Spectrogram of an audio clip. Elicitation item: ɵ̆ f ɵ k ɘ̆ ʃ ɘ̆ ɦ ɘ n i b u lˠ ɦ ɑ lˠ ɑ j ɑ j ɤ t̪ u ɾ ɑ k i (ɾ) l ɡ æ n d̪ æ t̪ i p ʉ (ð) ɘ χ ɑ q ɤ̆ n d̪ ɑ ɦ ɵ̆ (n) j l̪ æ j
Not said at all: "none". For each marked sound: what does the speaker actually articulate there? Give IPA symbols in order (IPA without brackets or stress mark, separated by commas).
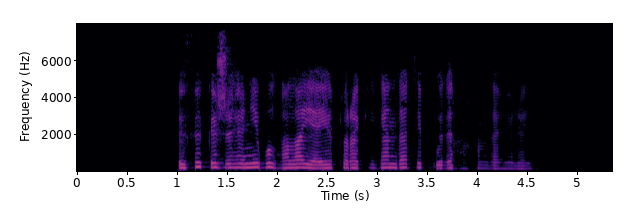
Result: none, ð, none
